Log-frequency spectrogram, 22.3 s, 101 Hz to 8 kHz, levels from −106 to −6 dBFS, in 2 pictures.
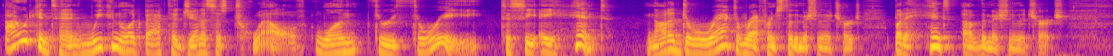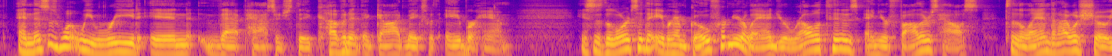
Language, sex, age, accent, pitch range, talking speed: English, male, 40-59, American, 115-155 Hz, 205 wpm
